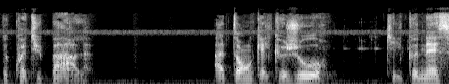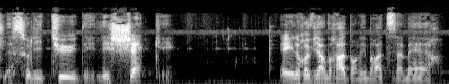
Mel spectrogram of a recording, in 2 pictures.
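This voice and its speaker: A woman's voice: very deep voice, unhurried, pauses often, a bit bright, exaggerated voice. Cold arrogant mother. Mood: haughty. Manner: haughty, dismissive. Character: arrogant cold-hearted woman, scornful mother. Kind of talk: dubbed telenovela acting.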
